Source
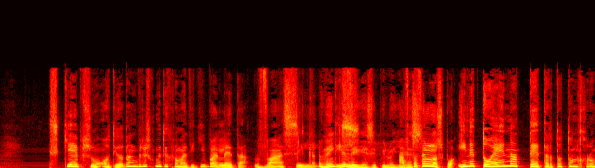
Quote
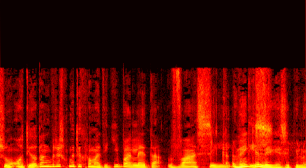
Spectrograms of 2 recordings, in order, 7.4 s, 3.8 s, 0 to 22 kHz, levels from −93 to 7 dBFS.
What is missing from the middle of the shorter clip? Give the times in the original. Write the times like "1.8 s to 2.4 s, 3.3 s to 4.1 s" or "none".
none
